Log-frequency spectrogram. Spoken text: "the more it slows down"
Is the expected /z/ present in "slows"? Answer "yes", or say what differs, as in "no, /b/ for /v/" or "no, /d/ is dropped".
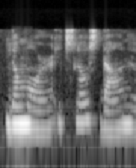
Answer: no, /s/ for /z/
